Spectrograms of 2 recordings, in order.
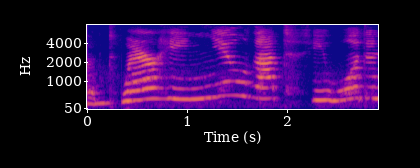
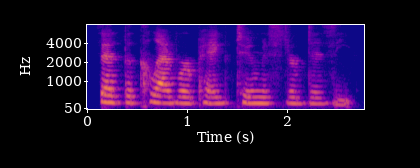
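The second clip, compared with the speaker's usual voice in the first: ordinary delivery, nothing marked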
